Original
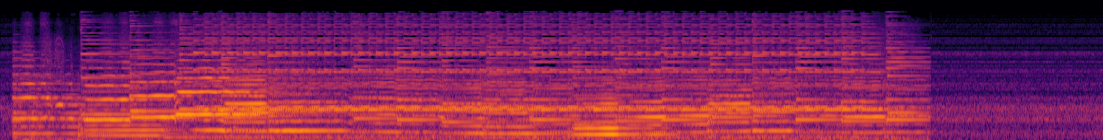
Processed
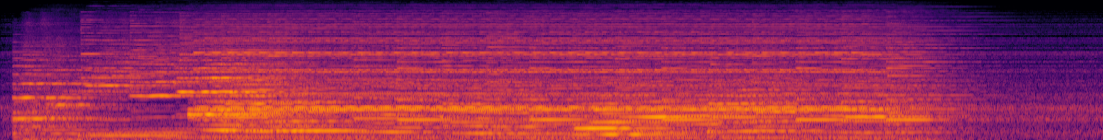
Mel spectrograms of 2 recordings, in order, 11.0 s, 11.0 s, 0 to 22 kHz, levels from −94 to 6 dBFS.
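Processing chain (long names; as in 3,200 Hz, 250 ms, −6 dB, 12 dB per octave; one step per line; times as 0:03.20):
gain on a spectral selection 0:00.69–0:01.87, 240–1,300 Hz −27 dB
reverb with rising layers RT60 1.6 s, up +7 semitones, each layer −8 dB, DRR −0.5 dB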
